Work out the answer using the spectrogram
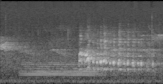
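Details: Male wild turkey gobbling from its roost during a spring hunt in the last week of the season, remote public-land hills of Pennsylvania; a loud rapid rolling gobble of about one second follows a steady low droning tone, with faint songbirds behind.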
